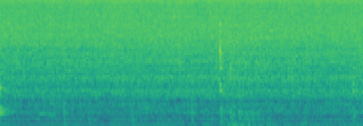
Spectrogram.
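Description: Drumstick leaves sizzle and fry in a pan for chutney with tamarind, a steady close hiss running throughout with a faint stir or clink near the three-second mark.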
